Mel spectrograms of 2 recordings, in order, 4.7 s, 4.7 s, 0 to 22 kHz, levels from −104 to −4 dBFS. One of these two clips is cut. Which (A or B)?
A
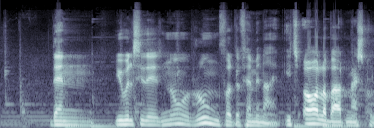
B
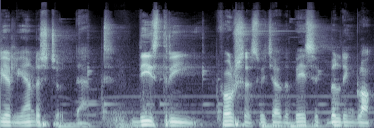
B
